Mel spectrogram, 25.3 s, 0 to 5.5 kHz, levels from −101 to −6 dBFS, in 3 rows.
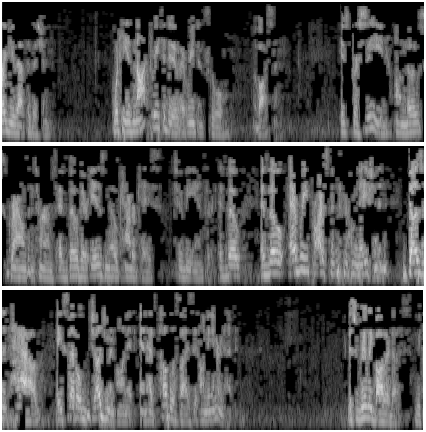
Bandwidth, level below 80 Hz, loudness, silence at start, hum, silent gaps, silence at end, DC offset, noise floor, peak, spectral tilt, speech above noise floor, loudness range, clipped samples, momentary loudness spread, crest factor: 5.4 kHz; -72 dBFS; -34 LUFS; 0 s; none; none; 0 s; under 0.1%; -72 dBFS; -12 dBFS; -6.5 dB/octave; 37 dB; 10 LU; under 0.1%; 17 LU; 24 dB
